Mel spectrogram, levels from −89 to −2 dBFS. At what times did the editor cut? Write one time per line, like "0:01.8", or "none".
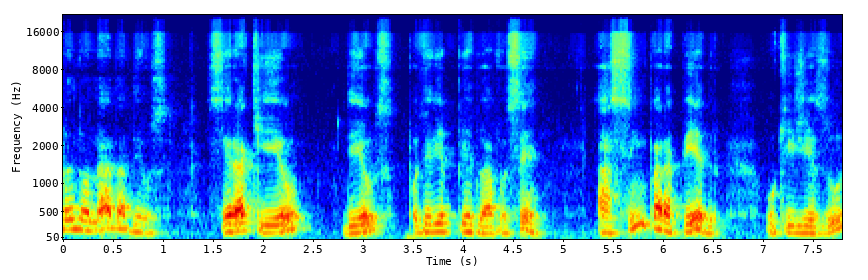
0:01.3
0:05.2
